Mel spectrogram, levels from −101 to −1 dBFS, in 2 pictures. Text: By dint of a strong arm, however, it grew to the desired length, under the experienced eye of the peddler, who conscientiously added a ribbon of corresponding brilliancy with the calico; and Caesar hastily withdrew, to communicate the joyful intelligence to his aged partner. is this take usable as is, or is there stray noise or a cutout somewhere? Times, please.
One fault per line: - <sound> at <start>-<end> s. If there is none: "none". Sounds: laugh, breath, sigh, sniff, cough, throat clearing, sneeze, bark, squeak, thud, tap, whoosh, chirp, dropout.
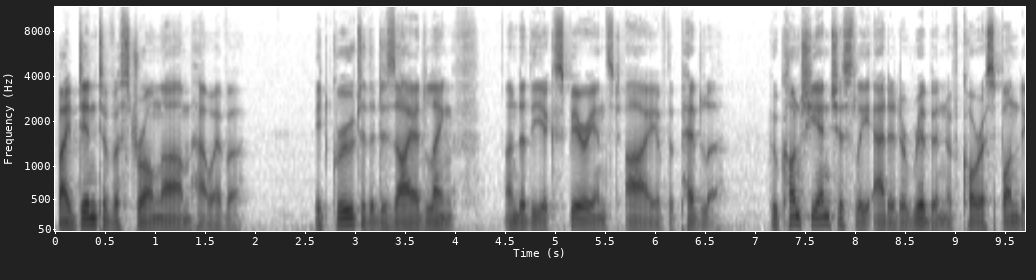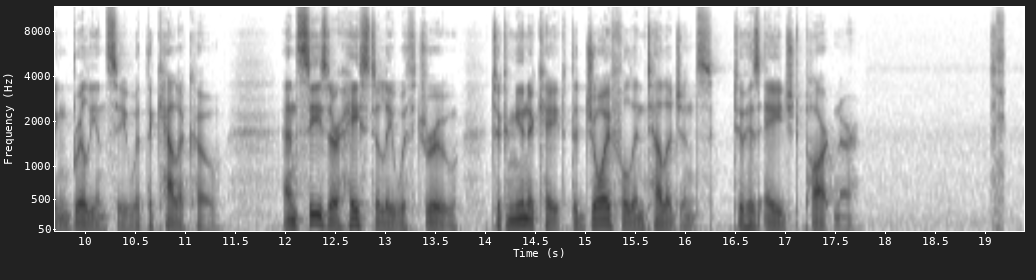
- laugh at 19.0-19.2 s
